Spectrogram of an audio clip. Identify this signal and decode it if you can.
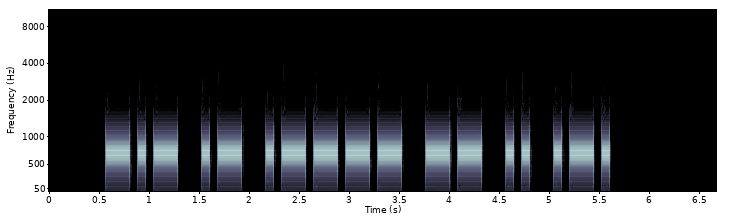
Morse code, heard as a keyed tone, about 18 wpm, 700 Hz. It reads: KA1MIR
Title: Speed Racing - USA 2x3 Call Signs 15wpm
